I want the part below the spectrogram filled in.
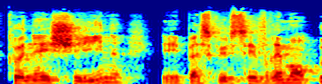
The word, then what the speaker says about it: Shein: C'est à cette époque que le nom a été raccourci en Shane, alors qu'il faut prononcer du coup à l'anglaise She-In.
